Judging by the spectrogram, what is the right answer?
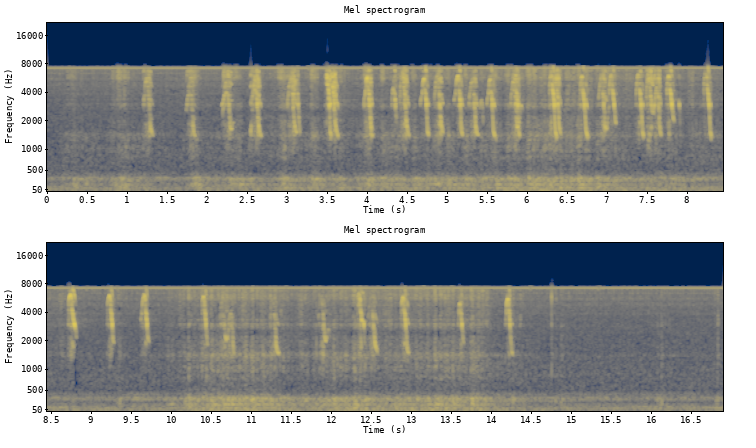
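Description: Peregrine falcon eyases giving rapid, thin, high begging cheeps, each a quick downward sweep, several a second. The cheeps thin out over the last few seconds, and there is a steady low rumble underneath.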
